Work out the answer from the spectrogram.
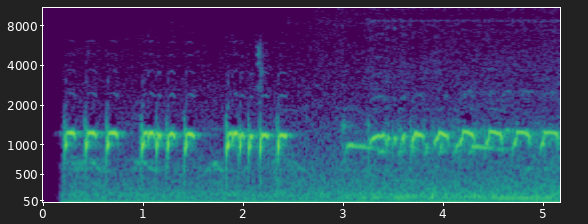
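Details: Local zebra dove singing steadily, used as a lure so rival birds answer quickly. Mid-pitched cooing phrases of several rapid notes repeat about once a second, then give way to a longer rolling trill of linked coos, with low background hum.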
